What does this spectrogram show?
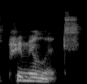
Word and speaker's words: Primolut: The third most important prescription medication that you need to carry is Primulet. I will spell it out for you.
